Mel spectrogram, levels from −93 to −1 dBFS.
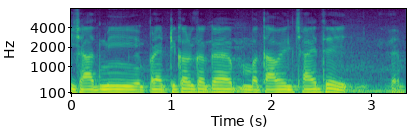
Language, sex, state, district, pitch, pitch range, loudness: Maithili, male, Bihar, Madhepura, 110 Hz, 105-115 Hz, -13 LUFS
